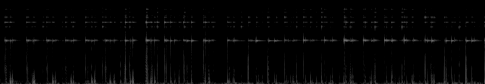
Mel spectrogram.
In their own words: (ASMR) Tapping on a glass Coca Cola bottle [No talking]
